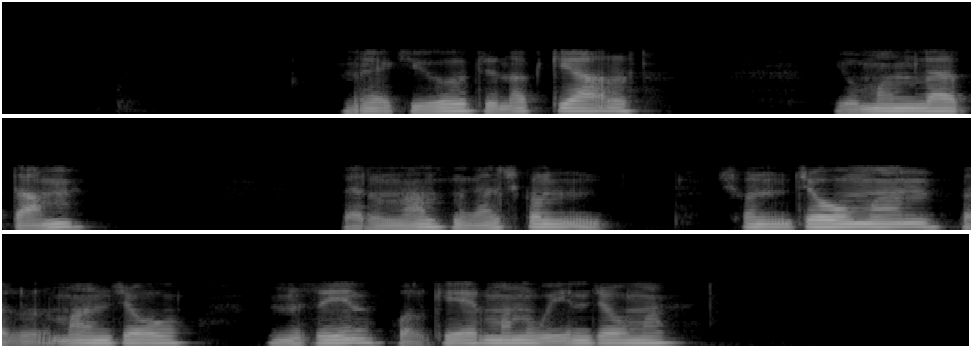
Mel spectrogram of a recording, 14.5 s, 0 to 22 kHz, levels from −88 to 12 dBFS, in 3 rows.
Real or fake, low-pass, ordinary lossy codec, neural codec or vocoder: real; 3.6 kHz; none; none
